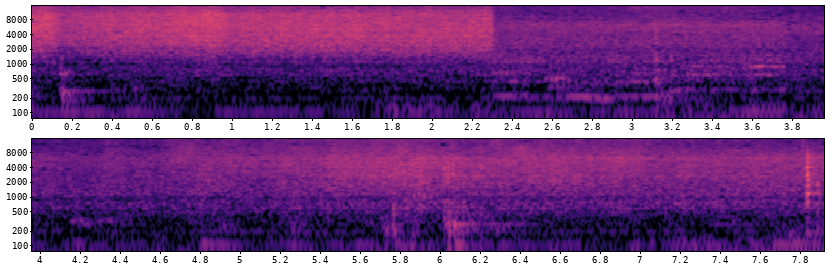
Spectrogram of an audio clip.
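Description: Grated coconut and jaggery sizzling in a hot kadhai while being stirred with a wooden spatula, frying until the jaggery melts. The steady sizzle steps down suddenly about two seconds in.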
